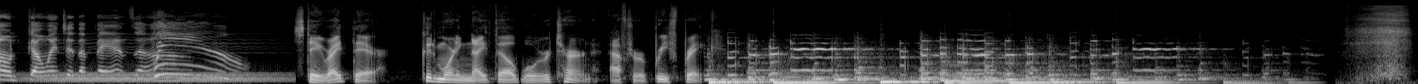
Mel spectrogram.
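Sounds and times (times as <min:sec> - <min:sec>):
speech: 0:00.0 - 0:02.1, 0:02.9 - 0:07.7
bright instrumental music with steady bass notes: 0:07.0 - 0:13.3
person sniffing their own armpit: 0:13.4 - 0:14.1.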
